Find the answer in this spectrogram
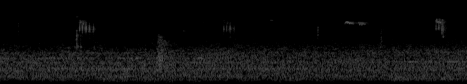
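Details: Long-tailed Tit, called the snow fairy in Japan, in winter in Hokkaido, filmed with a Nikon Coolpix P950: thin, very high, brief notes scattered a second or so apart over a steady broad hiss.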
